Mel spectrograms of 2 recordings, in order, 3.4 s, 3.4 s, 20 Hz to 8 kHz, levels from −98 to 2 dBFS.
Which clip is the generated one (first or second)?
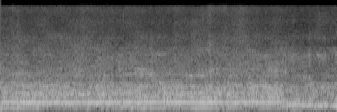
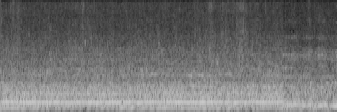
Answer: first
